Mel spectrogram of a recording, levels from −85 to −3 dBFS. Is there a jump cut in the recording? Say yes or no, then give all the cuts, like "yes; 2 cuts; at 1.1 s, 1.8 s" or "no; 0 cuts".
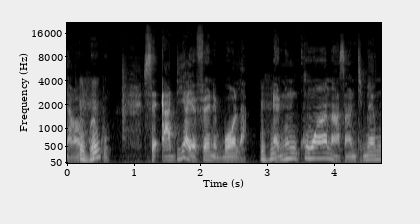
no; 0 cuts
